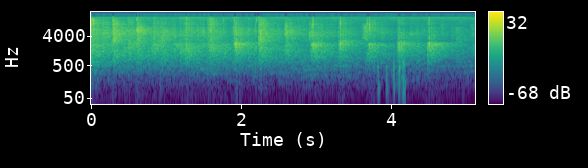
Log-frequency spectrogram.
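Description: Applause from an audience at an annual lecture event greets a woman coming forward to speak; a steady wash of clapping rises in surges, with a few sharper bursts near the end.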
